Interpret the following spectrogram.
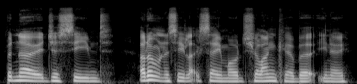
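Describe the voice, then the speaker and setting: A man's voice: on the high side, steady tone, a little fast, clear, resonant tone, no room sound, clean studio sound. A young man co-hosting a podcast, chatting casually about cricket with a thoughtful, hesitant delivery. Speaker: podcast co-host.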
